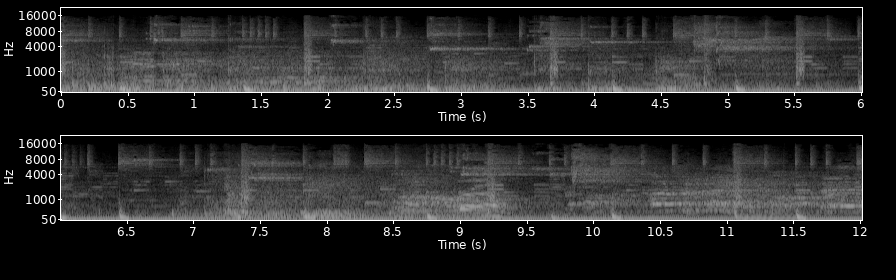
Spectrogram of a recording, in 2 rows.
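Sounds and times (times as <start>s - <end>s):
players' voices: 0.0s - 5.0s, 7.3s - 12.0s
background music: 0.0s - 12.0s.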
